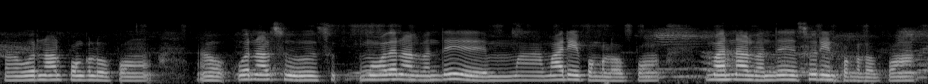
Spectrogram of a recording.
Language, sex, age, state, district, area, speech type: Tamil, female, 45-60, Tamil Nadu, Kallakurichi, rural, spontaneous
